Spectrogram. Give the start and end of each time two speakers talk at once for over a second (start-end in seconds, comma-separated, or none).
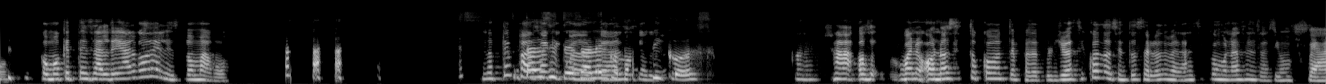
5.1-6.6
